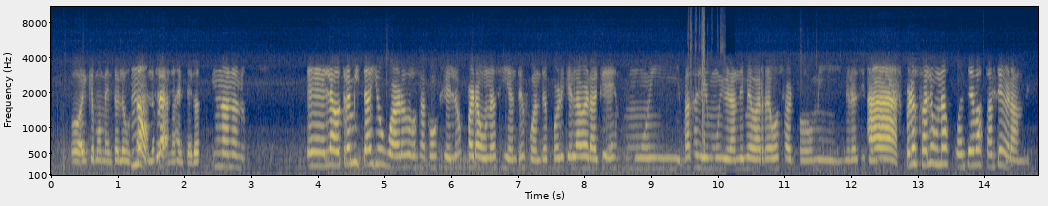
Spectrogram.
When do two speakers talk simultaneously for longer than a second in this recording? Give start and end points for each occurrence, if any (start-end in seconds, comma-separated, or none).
none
